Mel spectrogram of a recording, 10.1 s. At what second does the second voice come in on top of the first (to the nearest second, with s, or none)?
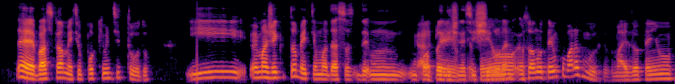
6 s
